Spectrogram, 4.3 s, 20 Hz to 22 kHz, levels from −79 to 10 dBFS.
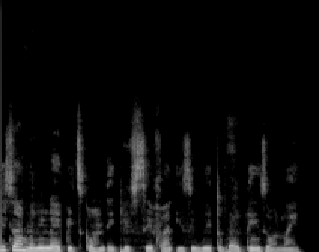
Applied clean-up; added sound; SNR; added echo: neural mask model Resemble Enhance denoiser.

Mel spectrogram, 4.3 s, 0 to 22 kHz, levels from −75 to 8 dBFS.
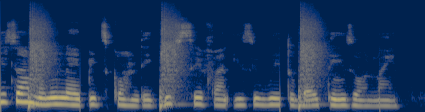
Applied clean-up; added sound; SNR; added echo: none; Snare drum; 12 dB; none.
